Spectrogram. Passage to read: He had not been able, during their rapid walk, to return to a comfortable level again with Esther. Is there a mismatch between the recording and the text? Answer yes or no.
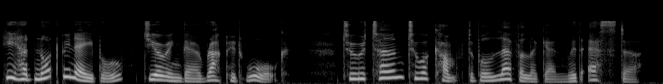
no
